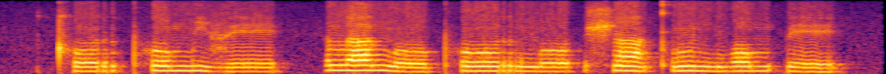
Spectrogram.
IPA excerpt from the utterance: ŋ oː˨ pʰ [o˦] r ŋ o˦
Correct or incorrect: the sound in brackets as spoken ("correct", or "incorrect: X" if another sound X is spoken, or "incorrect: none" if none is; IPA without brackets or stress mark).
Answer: incorrect: oː˦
